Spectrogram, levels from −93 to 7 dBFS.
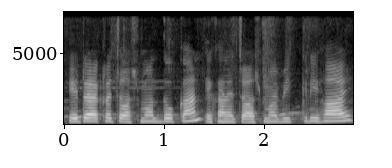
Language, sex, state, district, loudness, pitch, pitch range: Bengali, female, West Bengal, Purulia, -22 LUFS, 230 Hz, 220-240 Hz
